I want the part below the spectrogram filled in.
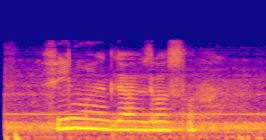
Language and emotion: Russian, neutral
